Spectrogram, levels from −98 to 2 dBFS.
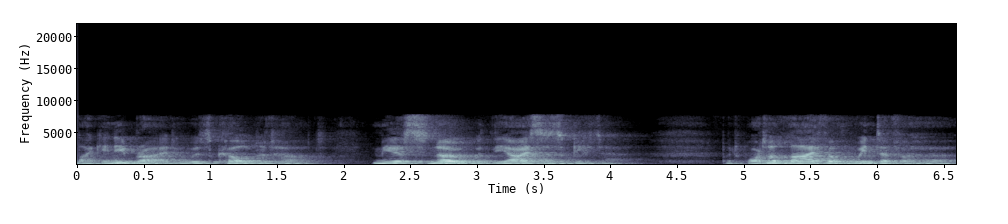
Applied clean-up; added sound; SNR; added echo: none; none; none; reverberation time 0.9 s.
